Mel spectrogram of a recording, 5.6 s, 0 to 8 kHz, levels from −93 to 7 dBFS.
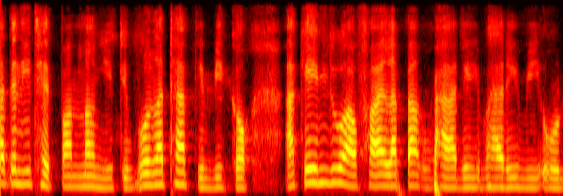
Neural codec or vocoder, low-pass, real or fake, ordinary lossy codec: codec, 16 kHz, 1.1 kbps, Voila-Tokenizer; 7.2 kHz; fake; none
